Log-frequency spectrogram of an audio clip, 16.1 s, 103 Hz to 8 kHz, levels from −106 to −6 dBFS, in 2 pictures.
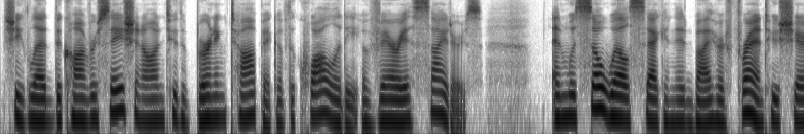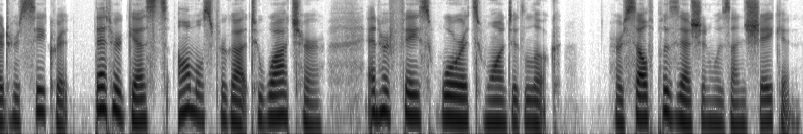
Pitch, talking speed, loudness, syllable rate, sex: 170 Hz, 175 wpm, -19 LUFS, 4.8 syllables/s, female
